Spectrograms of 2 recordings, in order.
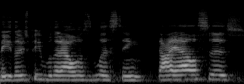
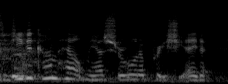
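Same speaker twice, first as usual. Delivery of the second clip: put-on weak, frail old lady voice, much quieter; 7 dB quieter than usual. Retelling a little old lady's phone call asking for help: imitating a weak, frail voice. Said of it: "She told me with such a weak and a frail voice".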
